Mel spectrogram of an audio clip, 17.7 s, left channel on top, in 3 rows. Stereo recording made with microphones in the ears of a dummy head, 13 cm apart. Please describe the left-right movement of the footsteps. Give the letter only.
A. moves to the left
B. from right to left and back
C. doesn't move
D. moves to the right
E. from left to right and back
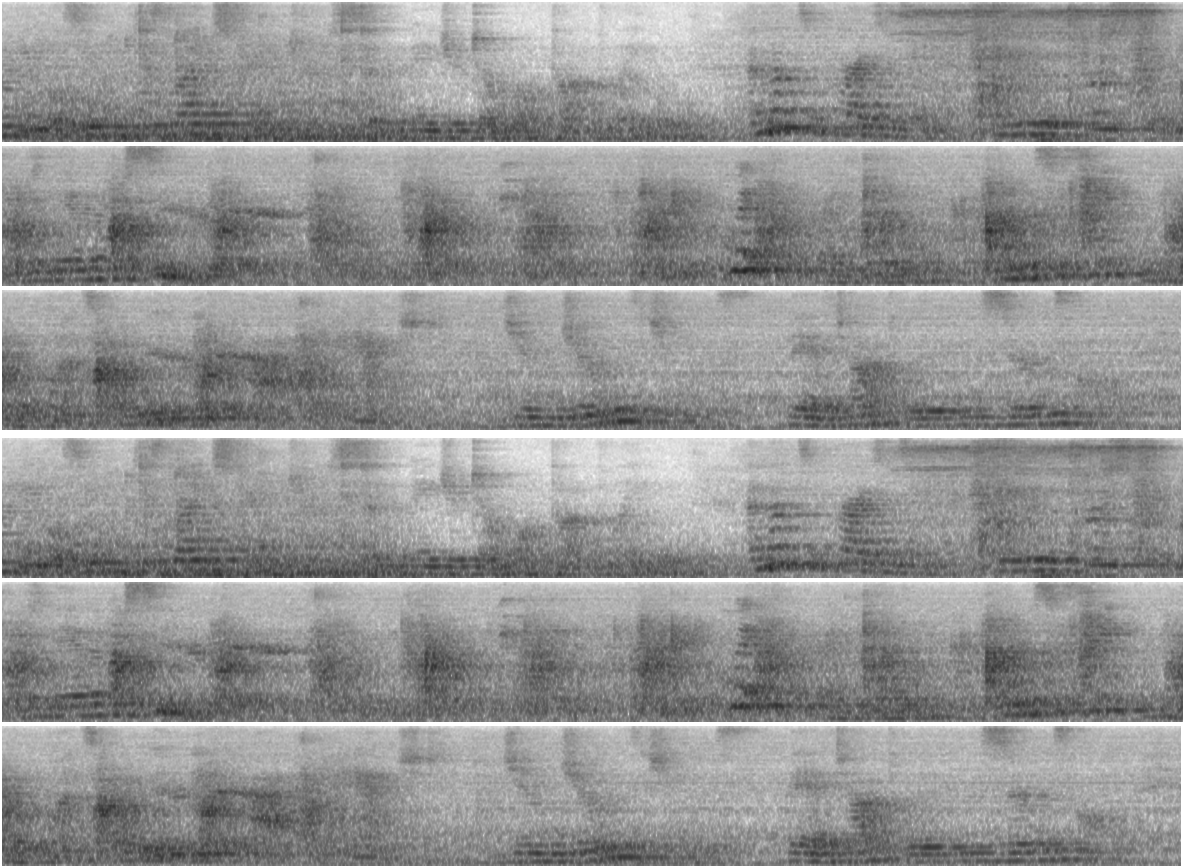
E.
